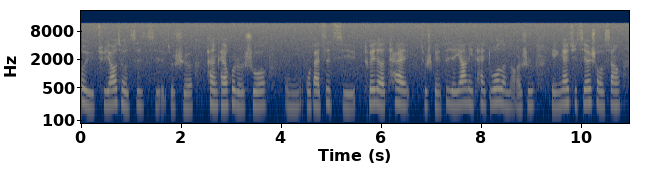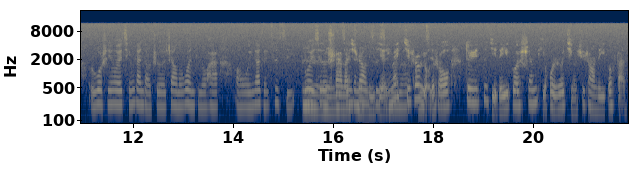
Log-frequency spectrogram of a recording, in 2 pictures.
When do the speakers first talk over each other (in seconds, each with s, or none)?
15.4 s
